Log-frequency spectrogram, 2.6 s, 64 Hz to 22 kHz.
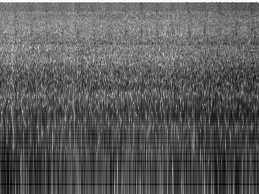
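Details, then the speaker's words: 1953 Buick Roadmaster Model 79R Woody wagon V8, on a 28°F day, parked at idle inside the cabin with heater running: very quiet, smooth, even low idle, almost silent; normal healthy idle. "just listen the thing is almost silent it runs beautifully"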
